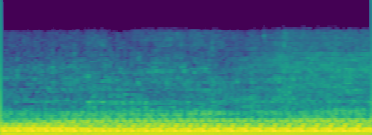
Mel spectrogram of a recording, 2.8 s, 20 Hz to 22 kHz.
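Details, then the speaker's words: 1999 Toyota RAV4 AWD converted to a snowplow and used for two years: smooth even low rumble with no skips or misses, burns no oil, a normal idle. "not a miss there's no miss in this engine again another steady engine no movement doesn't burn any oil"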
